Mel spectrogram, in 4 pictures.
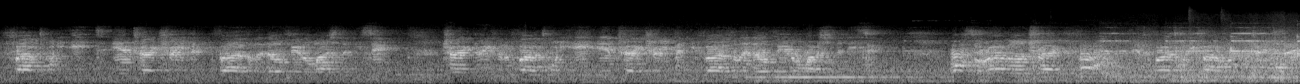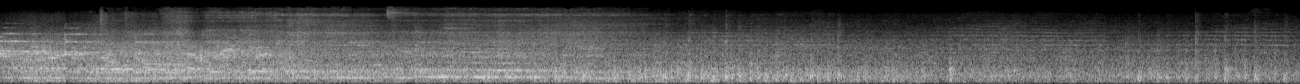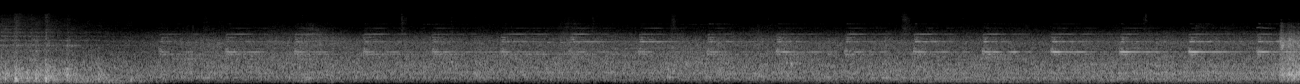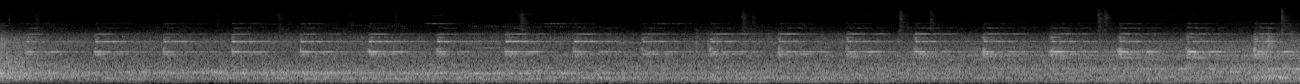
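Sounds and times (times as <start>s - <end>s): train wheels rushing on rail: 0.0s - 52.0s
locomotive bell ringing: 5.4s - 16.0s, 27.6s - 52.0s.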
